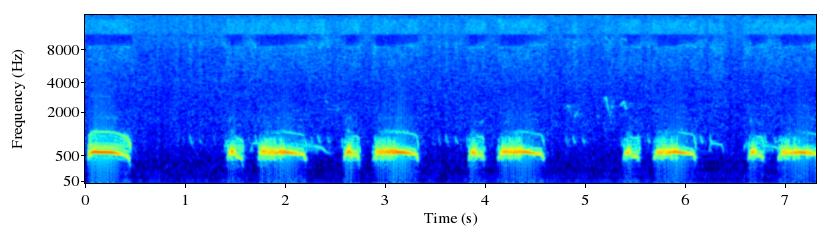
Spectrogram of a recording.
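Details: Decoy spotted dove, an old trapping bird from Gia Lai, Vietnam, gives five unhurried coo phrases. Each pairs a brief opening note with a longer steady coo, separated by uneven pauses of about a second. Background is silent.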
